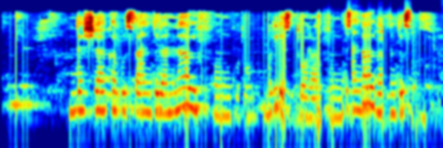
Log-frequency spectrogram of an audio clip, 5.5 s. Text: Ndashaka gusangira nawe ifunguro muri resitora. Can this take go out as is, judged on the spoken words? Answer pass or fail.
fail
